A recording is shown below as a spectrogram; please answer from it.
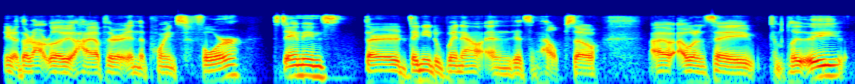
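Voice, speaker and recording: Low-voiced, measured podcast man. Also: expressive, fairly bright tone, clear, resonant tone, no echo, muffled recording. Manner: measured and explanatory, with frequent "you know" fillers. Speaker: fantasy football podcast co-host. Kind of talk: casual podcast chat.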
